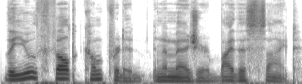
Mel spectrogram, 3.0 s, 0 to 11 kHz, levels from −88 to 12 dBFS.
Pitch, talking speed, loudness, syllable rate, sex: 105 Hz, 200 wpm, -19 LUFS, 5.0 syllables/s, male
